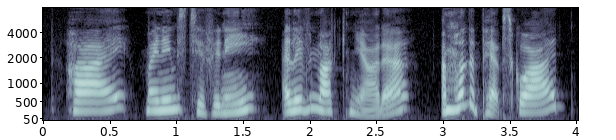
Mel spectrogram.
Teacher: not every American uses the downward staircase a certain segment of the population uses rising staircases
